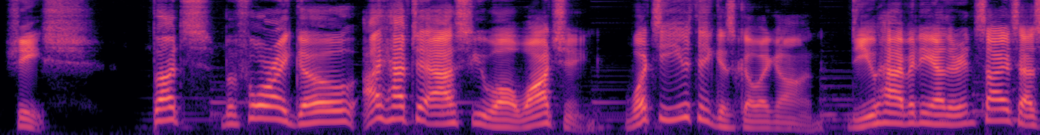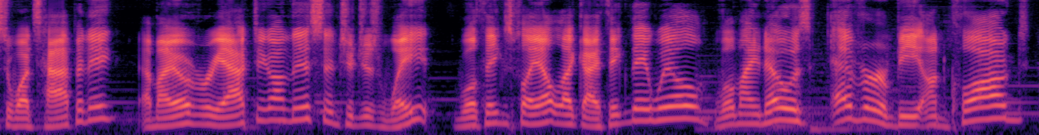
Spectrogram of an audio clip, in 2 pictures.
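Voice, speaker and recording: A man's voice: on the high side, sing-song, normal speed, fairly bright tone, soft background music. A man with a cold giving scripted video game commentary in a stuffy, nasal voice, as if pinching his nose.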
